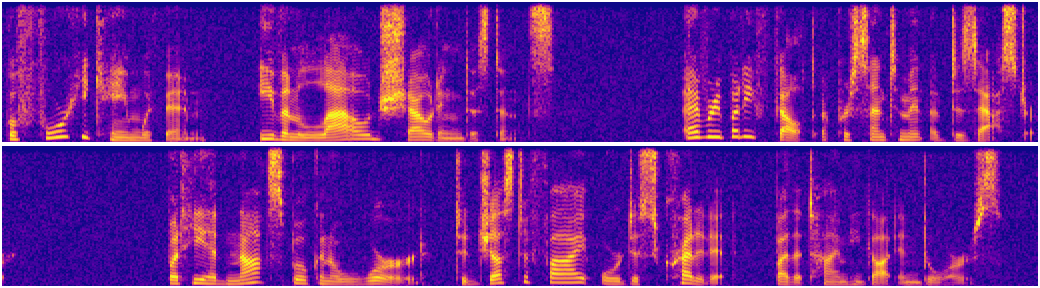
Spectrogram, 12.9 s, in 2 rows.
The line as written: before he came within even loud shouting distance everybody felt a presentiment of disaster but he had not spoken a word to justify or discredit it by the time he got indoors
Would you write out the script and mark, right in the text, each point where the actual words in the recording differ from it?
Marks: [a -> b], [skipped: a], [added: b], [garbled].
before he came within even loud shouting distance everybody felt a presentiment of disaster but he had not spoken a word to justify or discredit it by the time he got indoors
